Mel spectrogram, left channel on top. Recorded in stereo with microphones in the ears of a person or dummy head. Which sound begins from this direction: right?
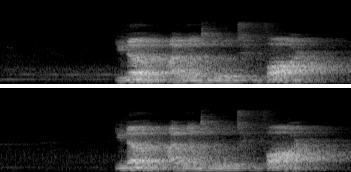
A man speaking, at 1.1 s.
